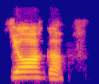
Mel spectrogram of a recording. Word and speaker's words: Jorge: Jetzt habe ich, es, glaube ich, erst Spanisch und dann halbwegs möchte gern Portugiesisch ausgesprochen. Aber man schreibt es Gorge, oder? – Jorge.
